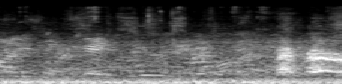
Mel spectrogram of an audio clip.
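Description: A dog barks once, loudly, near the end, over a steady background of crowd chatter.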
